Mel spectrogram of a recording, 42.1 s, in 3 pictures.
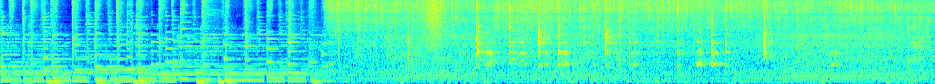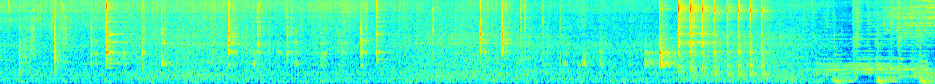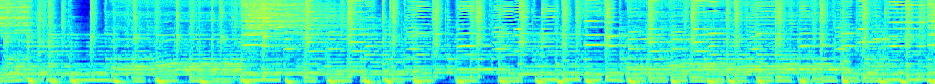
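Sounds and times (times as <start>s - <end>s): garlic sizzling in hot oil: 4.9s - 26.6s
wooden spoon scraping and tapping pan: 6.0s - 25.9s.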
